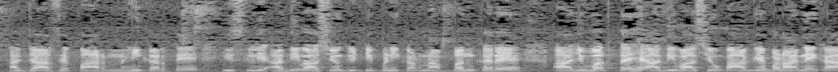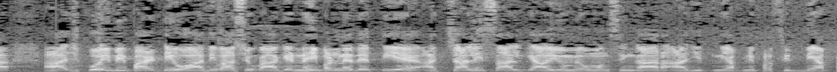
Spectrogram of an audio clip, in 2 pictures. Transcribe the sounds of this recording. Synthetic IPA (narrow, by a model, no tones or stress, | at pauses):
hɐzaːɾsepaːɾnɐɦĩkɐɾt̪eɪslieʔɐd̪ʱɪʋaːsijõkiʈɪpɳikɐɾnabɐ̃nd̪̚kɐɾẽaːd͡ʒʋɐkt̪ɦɛaːd̪ɪʋaːsijõkaaːɡebɐɽ̤aːneka | aːd͡ʒkoːibʱipaːɾʈiɦoaːd̪iʋaːsijõkaaːɡenɐɦĩbɐɽ̤ned̪eːt̪iɦɛa̰ːd͡ʒt͡ʃaːliːsːaːlkeaːjumẽomə̃ŋɡsɪ̃ŋɡaːɾaːd͡ʒɪt̪niɐpnipɾɐsɪd̪njãp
